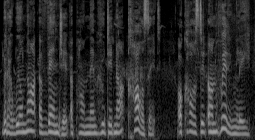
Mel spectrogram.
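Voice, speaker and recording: A woman's voice: lowish voice, normal speed, darkish tone, natural voice. A woman voicing a refined vengeful rich widow. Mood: calm, composed. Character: wealthy genteel widow bent on revenge. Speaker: patron hiring outlaws. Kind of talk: video game cutscene acting.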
